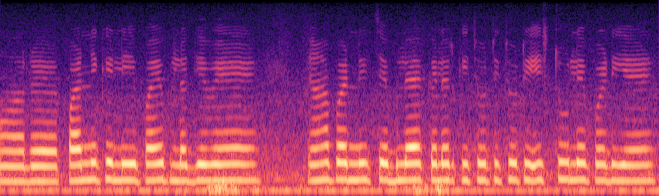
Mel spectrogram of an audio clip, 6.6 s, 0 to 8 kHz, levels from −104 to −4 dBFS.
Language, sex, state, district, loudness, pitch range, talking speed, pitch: Hindi, female, Rajasthan, Barmer, -14 LUFS, 240-255 Hz, 175 wpm, 245 Hz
